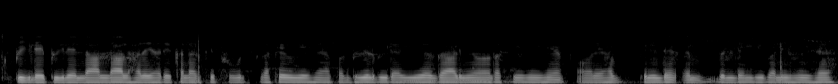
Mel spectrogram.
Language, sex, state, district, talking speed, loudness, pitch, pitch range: Hindi, male, Chhattisgarh, Bilaspur, 200 wpm, -35 LUFS, 105 Hz, 100-105 Hz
